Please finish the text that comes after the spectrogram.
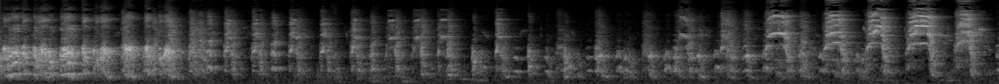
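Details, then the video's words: Caged chukar partridge of the hıngırmacı singing type, used as a decoy for hunting: a rapid run of harsh, clucking chuk notes, about two or three per second, swelling into louder, brighter phrases near the end. "PARTRIDGE SOUND"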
